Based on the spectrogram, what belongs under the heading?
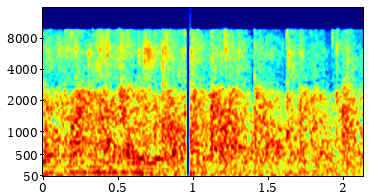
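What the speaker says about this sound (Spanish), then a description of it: "Una muy fuerte ofrenda de aplauso." A church congregation bursts into loud, continuous clapping with a brief dropout near the middle and no talk over it.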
